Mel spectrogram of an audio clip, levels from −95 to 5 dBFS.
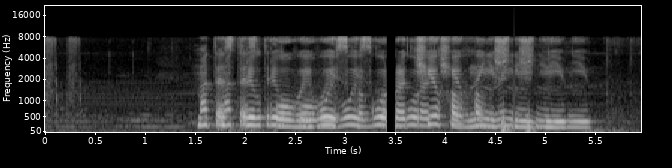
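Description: A doubled audio track runs through the whole of this speech recording. A second full-band copy trails the original by about a fifth of a second at roughly 5 dB lower, with no decay or room colour, so every syllable gets a flat, hard echo. The likely cause is the signal being captured twice, once through a slower path, or an edit leaving two copies out of alignment. A block of digital silence cuts in from 3.41 to 3.50 s, an 85 ms hole whose length fits a 4096-sample buffer. A second one, only 12 ms long, appears at 4.68 s. In both cases the sound cut out and back without any fade, so the first is heard as a short gap and the second as a tick.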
